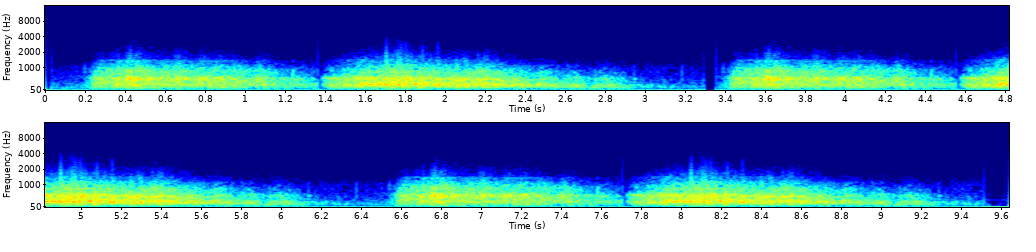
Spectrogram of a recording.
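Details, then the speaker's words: Teaching recording of three even breath cycles of medium-pitched airflow, inspiration and expiration similar in length, intermediate between vesicular and bronchial: bronchovesicular breath sounds. "Songs have characteristics intermediate between the way सिक्यूलर and brown की Albrecht songs"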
